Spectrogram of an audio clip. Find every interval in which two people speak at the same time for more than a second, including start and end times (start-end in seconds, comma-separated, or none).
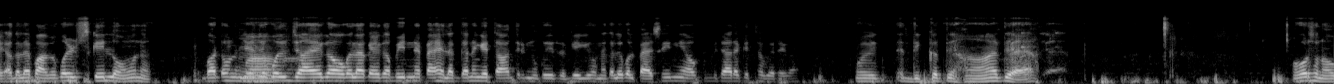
none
